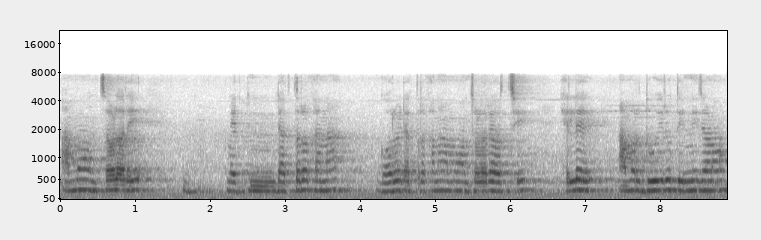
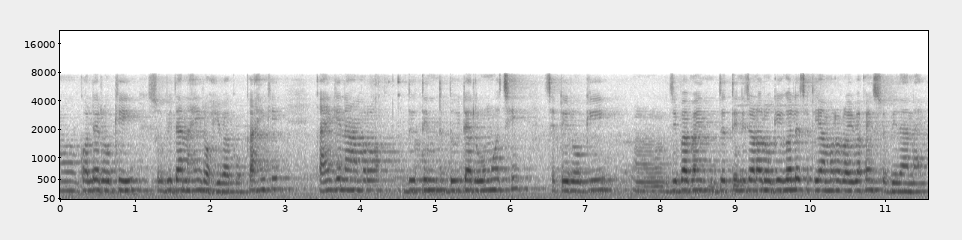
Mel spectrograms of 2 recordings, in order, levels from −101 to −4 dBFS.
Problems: low volume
